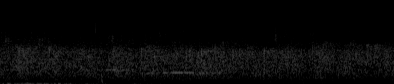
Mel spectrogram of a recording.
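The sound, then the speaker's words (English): Steady applause from a church audience welcoming guests during a service, a dense, even patter of clapping that runs without a break for about four seconds at a fairly low level. “Can we give all of our guests a welcome today? Can you give them a hand?”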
